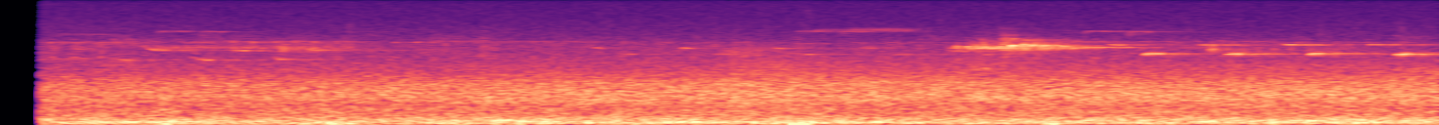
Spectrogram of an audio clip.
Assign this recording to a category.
Soundscapes > Nature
